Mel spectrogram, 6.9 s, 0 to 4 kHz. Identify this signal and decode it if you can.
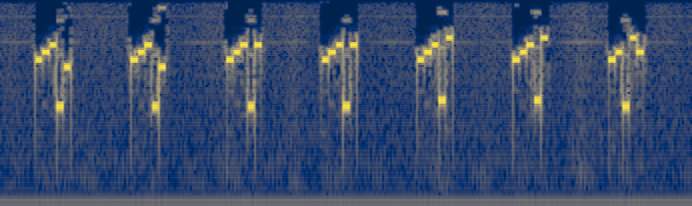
Five-tone selective call (ZVEI), heard as quick runs of five tones, tones of about 70 ms. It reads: 89017 89017 89010 89010 89022 89022 89119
